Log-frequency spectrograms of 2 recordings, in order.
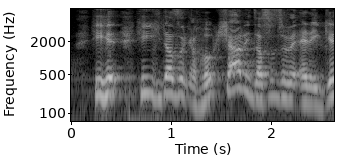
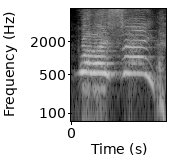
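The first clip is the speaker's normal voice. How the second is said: innocent outrage; 7 dB louder than usual. Retold or imitated. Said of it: "That's it, you're".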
